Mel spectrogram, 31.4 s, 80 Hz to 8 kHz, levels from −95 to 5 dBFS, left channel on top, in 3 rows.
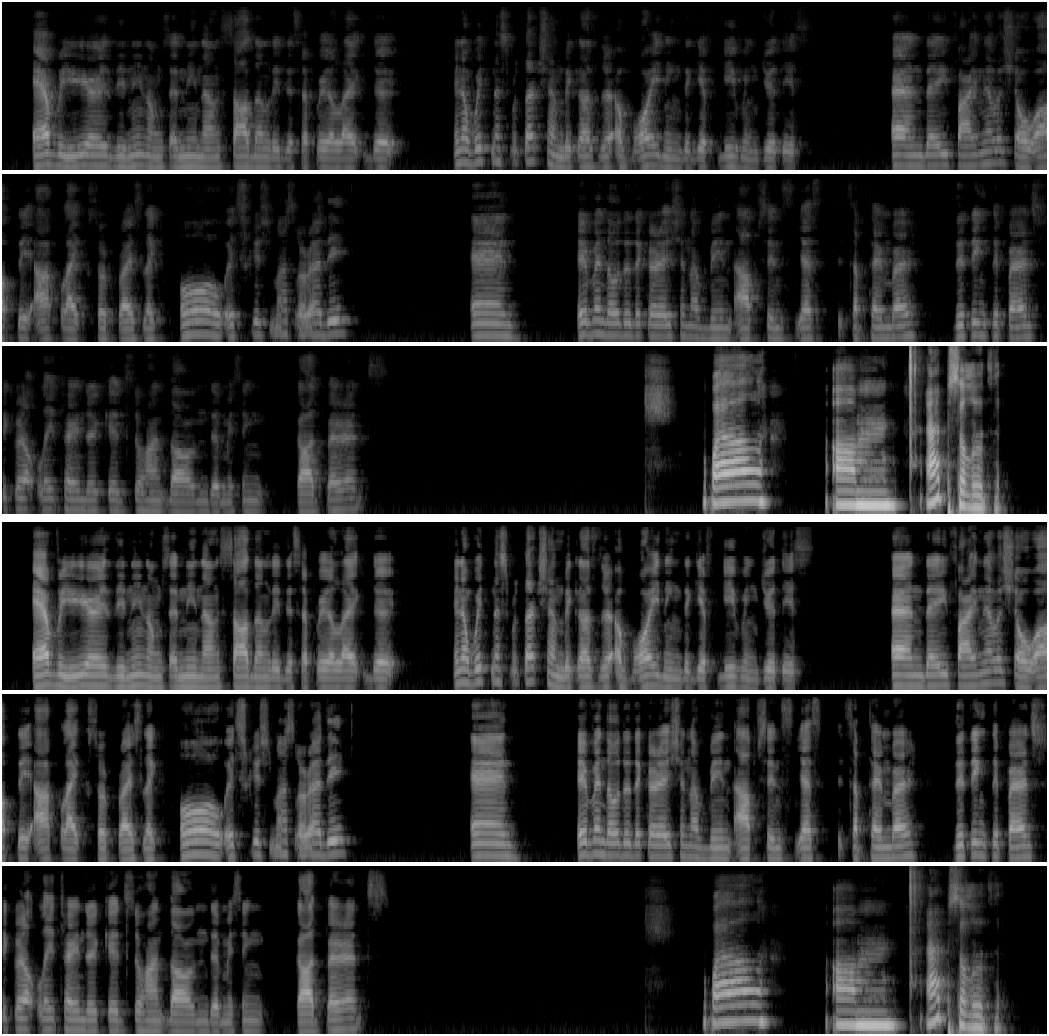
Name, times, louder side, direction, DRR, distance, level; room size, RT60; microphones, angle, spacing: voice 1, 0.3-3.9 4.5-8.1 8.9-13.9 15.1-15.6 16.2-18.6 18.9-19.6 20.0-23.5 23.8-24.7, right 7 dB, 90° right, 0.4 m, -42 dB
voice 2, 28.0-28.5 29.2-30.9, left 6 dB, 60° left, 0.4 m, -27 dB
9.0 x 6.7 x 4.4 m
head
